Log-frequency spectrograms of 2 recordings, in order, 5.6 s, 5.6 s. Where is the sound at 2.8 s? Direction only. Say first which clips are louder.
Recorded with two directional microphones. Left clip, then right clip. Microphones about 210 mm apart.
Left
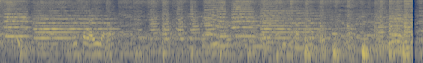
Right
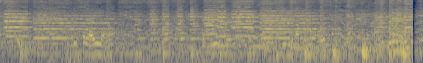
Right 5 dB; 55° left (ahead or behind).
